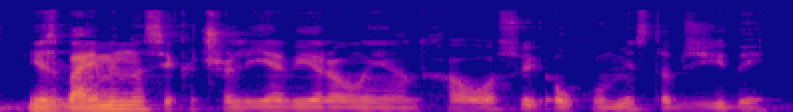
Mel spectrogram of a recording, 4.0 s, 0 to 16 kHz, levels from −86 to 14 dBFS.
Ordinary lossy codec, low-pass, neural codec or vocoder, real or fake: MP3, 96 kbps; 10.8 kHz; none; real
